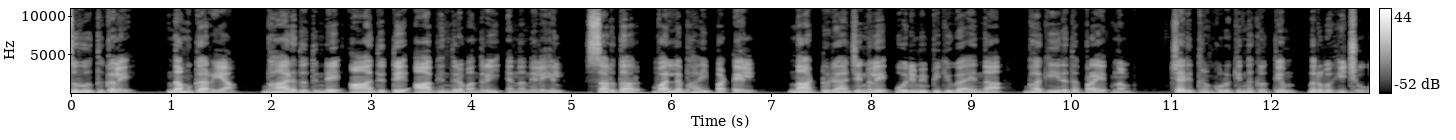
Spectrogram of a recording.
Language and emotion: Malayalam, neutral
